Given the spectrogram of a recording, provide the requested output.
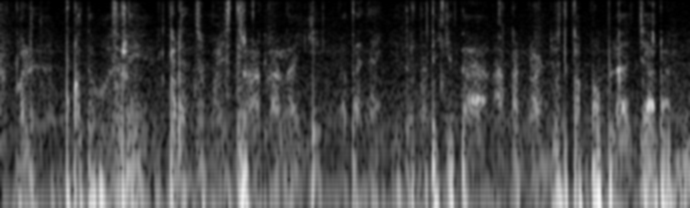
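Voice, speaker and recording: A whisper is heard. Background noise is noticeable behind it. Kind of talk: ASMR horror story narration for sleep. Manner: stiff, hesitant delivery.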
